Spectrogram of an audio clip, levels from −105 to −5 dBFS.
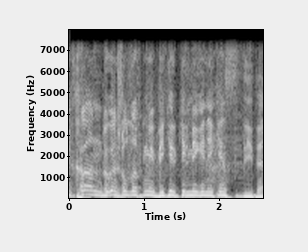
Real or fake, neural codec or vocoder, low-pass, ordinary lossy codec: real; none; 7.2 kHz; none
